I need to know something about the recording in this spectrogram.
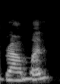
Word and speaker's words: Brahman: In this video, so like I have pronounced the Brahman as Brahman. It is wrong pronunciation. The actual pronunciation is Brahman.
